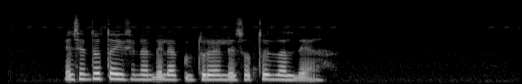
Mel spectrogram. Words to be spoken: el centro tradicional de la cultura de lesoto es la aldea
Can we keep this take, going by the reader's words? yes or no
yes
